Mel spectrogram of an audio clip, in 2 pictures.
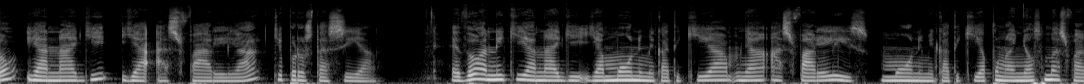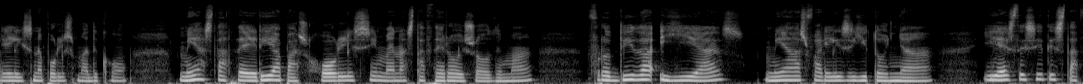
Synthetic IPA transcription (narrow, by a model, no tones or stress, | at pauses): oiɐnɐɲɟiʝɐʔːsfɐliɐcepɾo̞st̪ɐsiɐ | e̞ðo̞ɐniciːɐnɐɲɟiʝɐmo̞nimikɐt̪icʰiɐmɲɐʔːsfɐlismo̞nimikɐt̪iciɐpunɐɲo̞θume̞ɐsfɐlisine̞po̞lisimɐnd̪ikʰo̞ | miɐst̪ɐθe̞ɾiɐpɐsxo̞lisimee̞nɐst̪ɐθe̞ɾo̞iso̞ðimɐ | fɾo̞nd̪iðɐʔiʝiɐsmɲɐːsfɐlizʝit̪o̞ɲɐ | ie̞sθisit̪ist̪ɐ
